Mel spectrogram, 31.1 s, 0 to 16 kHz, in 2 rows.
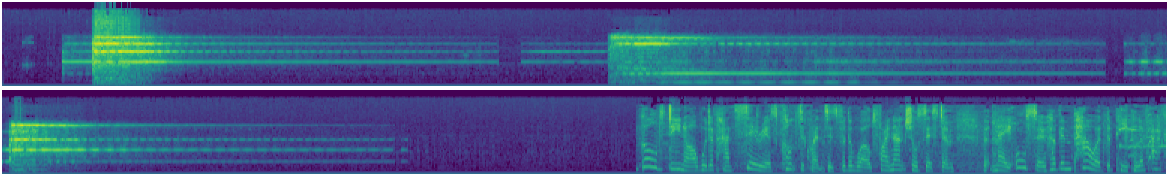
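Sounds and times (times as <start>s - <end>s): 
closing chime bell: 0.8s - 20.9s
speech: 24.3s - 31.0s.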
